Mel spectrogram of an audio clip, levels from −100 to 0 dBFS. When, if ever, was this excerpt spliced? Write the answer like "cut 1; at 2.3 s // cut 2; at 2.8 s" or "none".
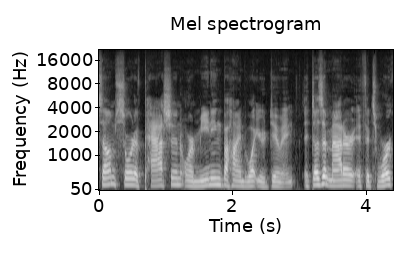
cut 1; at 3.1 s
